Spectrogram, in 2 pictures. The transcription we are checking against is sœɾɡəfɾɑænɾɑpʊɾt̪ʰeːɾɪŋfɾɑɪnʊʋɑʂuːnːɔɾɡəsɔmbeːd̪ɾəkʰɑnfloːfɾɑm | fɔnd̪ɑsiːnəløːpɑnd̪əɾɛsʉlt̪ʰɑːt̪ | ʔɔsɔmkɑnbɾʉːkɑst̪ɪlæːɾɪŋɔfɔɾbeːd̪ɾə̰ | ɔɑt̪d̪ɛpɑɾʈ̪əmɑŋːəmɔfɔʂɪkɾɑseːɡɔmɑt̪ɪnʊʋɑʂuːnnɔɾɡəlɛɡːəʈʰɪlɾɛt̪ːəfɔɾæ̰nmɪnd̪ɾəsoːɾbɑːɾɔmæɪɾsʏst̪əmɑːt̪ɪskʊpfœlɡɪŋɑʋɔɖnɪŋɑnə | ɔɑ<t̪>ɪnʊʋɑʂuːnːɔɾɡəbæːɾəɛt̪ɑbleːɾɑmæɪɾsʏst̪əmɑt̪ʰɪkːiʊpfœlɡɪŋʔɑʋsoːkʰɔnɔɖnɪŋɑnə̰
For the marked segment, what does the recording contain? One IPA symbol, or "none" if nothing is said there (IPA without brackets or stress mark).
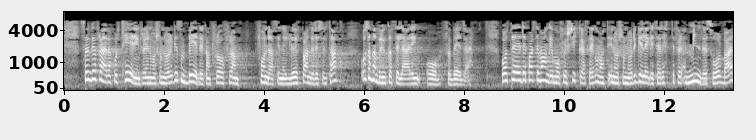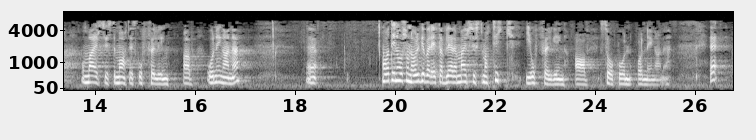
t̪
